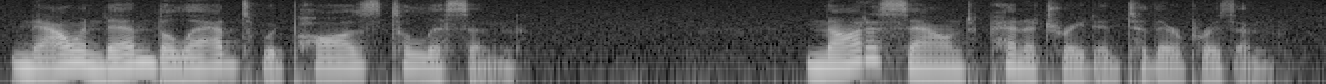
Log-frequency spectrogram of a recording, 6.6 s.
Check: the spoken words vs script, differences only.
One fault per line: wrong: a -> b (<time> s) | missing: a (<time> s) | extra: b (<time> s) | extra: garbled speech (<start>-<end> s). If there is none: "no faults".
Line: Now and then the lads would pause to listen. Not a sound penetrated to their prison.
no faults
